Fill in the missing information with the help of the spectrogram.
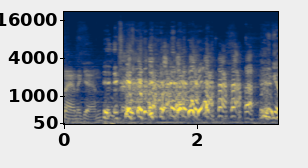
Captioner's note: laughter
